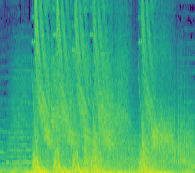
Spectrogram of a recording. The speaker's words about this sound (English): Forward shields are gone. Let's get out of here. That may not be possible, sir. The starboard nacelle has sustained a direct hit.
